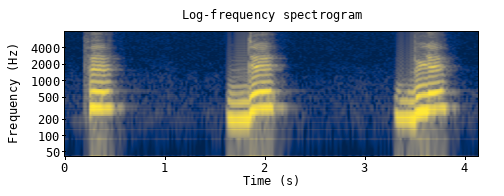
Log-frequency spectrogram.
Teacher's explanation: C'est un E fermé parce que la bouche est plutôt arrondie.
